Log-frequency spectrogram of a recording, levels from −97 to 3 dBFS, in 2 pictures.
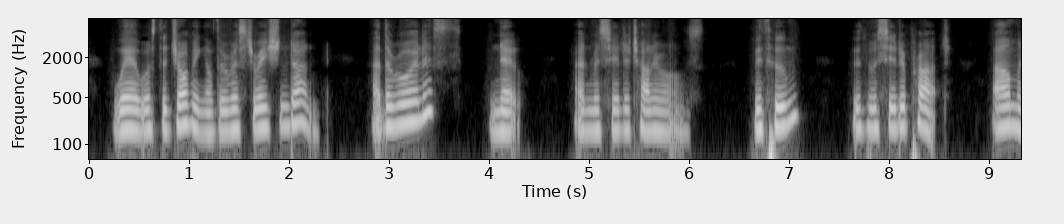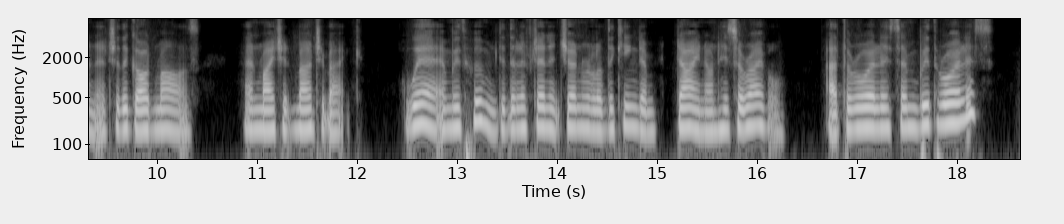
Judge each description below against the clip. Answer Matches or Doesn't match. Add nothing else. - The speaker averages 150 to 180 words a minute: Matches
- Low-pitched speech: Doesn't match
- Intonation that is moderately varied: Doesn't match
